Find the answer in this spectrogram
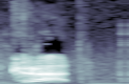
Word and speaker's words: Grad: a Ukrainian way but most in the business pronounce it as grad Russian style crazy to think I'd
